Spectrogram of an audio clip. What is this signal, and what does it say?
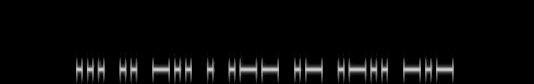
Morse code, heard as a keyed tone, about 21 wpm, 700 Hz. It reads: SIDEWALK
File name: practice / 22wpm / Eight Letter Words - 22wpm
